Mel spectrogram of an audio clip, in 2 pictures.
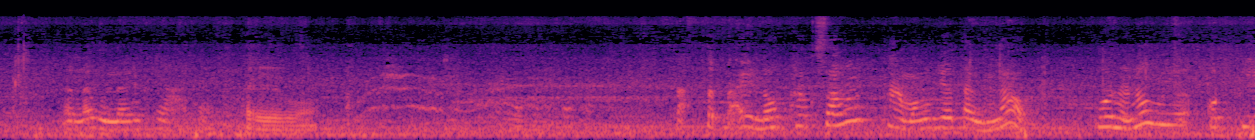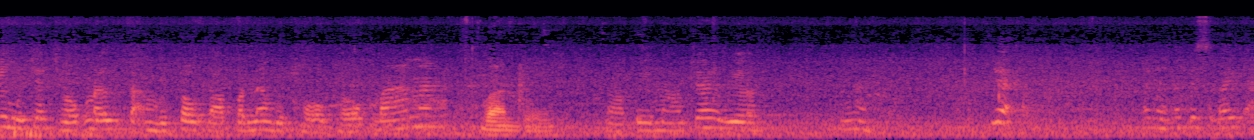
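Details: Abandoned kittens at a pagoda being fed, giving many short, wavering meows throughout, overlapping one another, with people talking in the background.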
